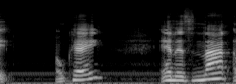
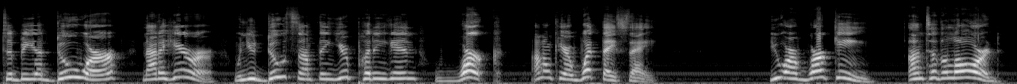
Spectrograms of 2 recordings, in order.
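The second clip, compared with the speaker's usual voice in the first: raised, high-pitched exhortation; full-force preaching; 6 semitones higher, 6 dB louder than usual. Real, not acted. Preacher urging the family to put in work, forceful preaching. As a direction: punch out the key words with force.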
